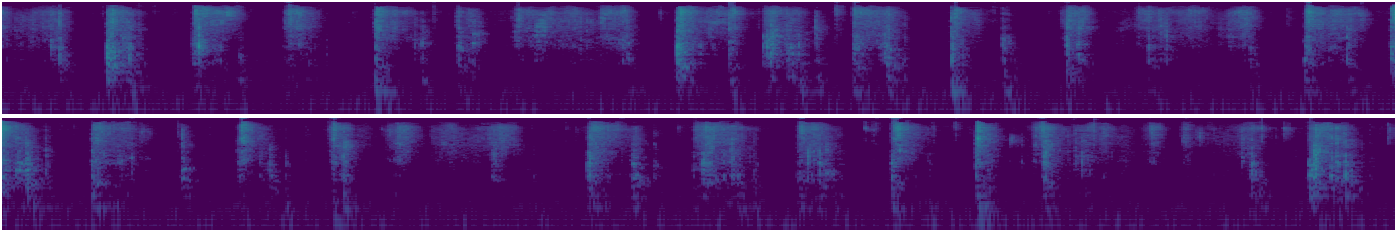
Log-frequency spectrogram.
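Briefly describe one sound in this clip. Paper cards rustle and flick in a woman's hands.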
